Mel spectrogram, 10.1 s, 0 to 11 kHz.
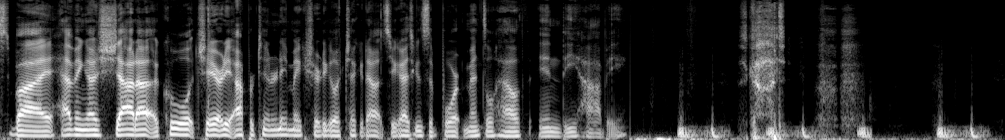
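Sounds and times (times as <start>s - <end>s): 
speech: 0.0s - 8.8s
low thudding heartbeat pulses: 6.6s - 10.0s.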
